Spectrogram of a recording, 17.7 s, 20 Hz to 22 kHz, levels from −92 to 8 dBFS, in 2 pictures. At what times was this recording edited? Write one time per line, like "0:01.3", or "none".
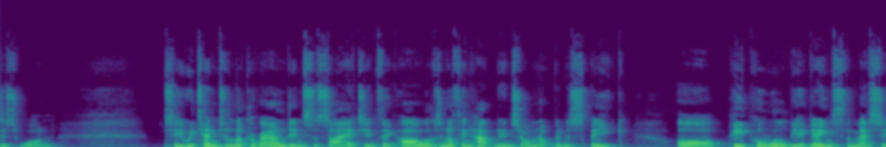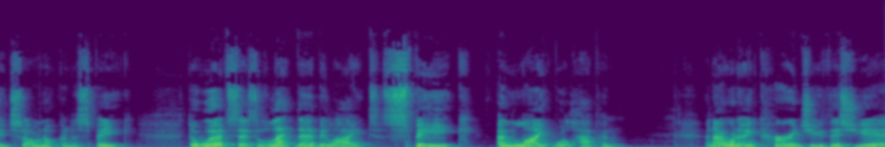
0:01.6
